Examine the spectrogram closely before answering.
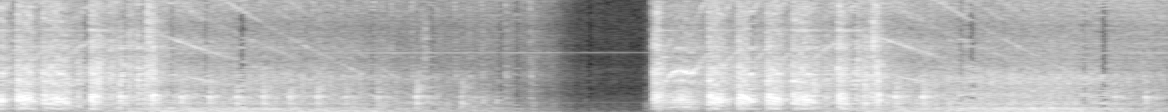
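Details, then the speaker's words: Damaged engine with a cracked head, water and fuel cleared from the cylinders. Engine cuts out, then revs back with a hollow airy rush as the seized electronic throttle body motor freed up and opened: stuck electronic throttle body. "Wow guys I just realized what that noise was what that was is the throttle body the electric throttle body the motor right here I don't if you could see it it just it was must have been froze up and just freed up and open that's why I heard that hollow sound"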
